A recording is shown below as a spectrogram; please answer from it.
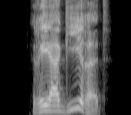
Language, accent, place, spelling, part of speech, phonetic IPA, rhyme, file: German, Germany, Berlin, reagieret, verb, [ʁeaˈɡiːʁət], -iːʁət, De-reagieret.ogg
- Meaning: second-person plural subjunctive I of reagieren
